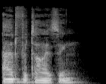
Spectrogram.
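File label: "advertising", British English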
